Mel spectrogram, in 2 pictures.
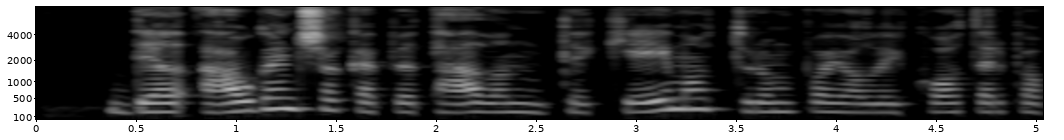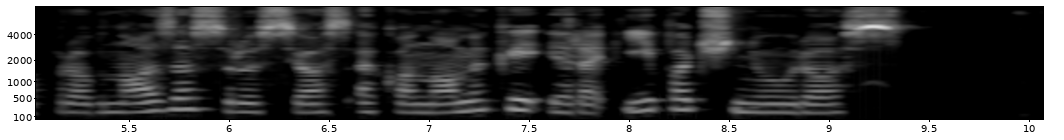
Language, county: Lithuanian, Vilnius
